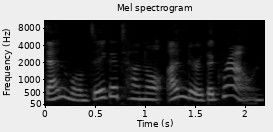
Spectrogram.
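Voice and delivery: plain

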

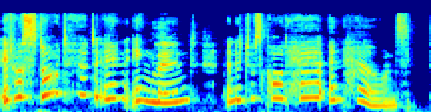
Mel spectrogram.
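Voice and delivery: very high, put-on British lady accent. Though a co-host begged them not to, the speaker switches into the British lady voice. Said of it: "I thought that was a pretty good accent".

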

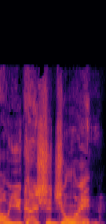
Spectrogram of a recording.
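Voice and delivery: eager, excited, high-pitched voice. Reading a character's line to the gang in a story, excited. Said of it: "excitedly says".

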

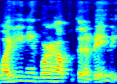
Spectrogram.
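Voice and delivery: mock-deadpan, flat delivery. Retelling a scene from a show where a man answers his girlfriend, mimicking a deadpan reply. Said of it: "And like real deadpan".

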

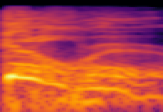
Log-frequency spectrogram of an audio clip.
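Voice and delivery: scary voice, pitched way up. Quoting a movie line to friends in a scary Scorpion voice. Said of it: "with that scary ass voice".

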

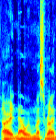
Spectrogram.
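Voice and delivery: normal talking voice

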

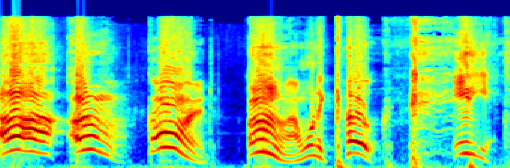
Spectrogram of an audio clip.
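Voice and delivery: put-on high, loud, furious bratty kid yelling.

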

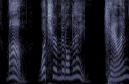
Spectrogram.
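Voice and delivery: very serious, dead earnest tone, slightly high pitch. Parent retelling his son's question to mom back at the table, retelling a very serious question. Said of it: "very serious".

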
